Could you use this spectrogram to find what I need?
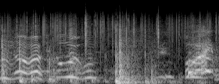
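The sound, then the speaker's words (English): A person falls down in a Christmas comedy scene with Santa, landing with one brief, dull thud between lively talking voices. “Oh, I fall down. Did you hurt yourself? I hurt myself.”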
